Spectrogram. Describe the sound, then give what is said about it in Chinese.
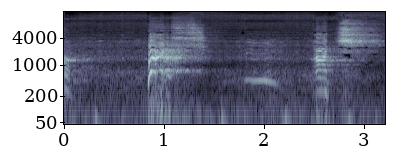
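A person imitates a Beijing-style sneeze with sharp, loud, breathy bursts separated by a pause. “我告诉你、一会儿一打喷嚏、坏了。”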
